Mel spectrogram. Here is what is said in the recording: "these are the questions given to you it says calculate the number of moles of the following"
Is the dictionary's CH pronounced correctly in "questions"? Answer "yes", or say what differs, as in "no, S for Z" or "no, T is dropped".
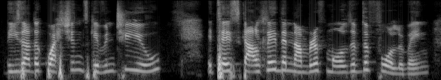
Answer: yes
